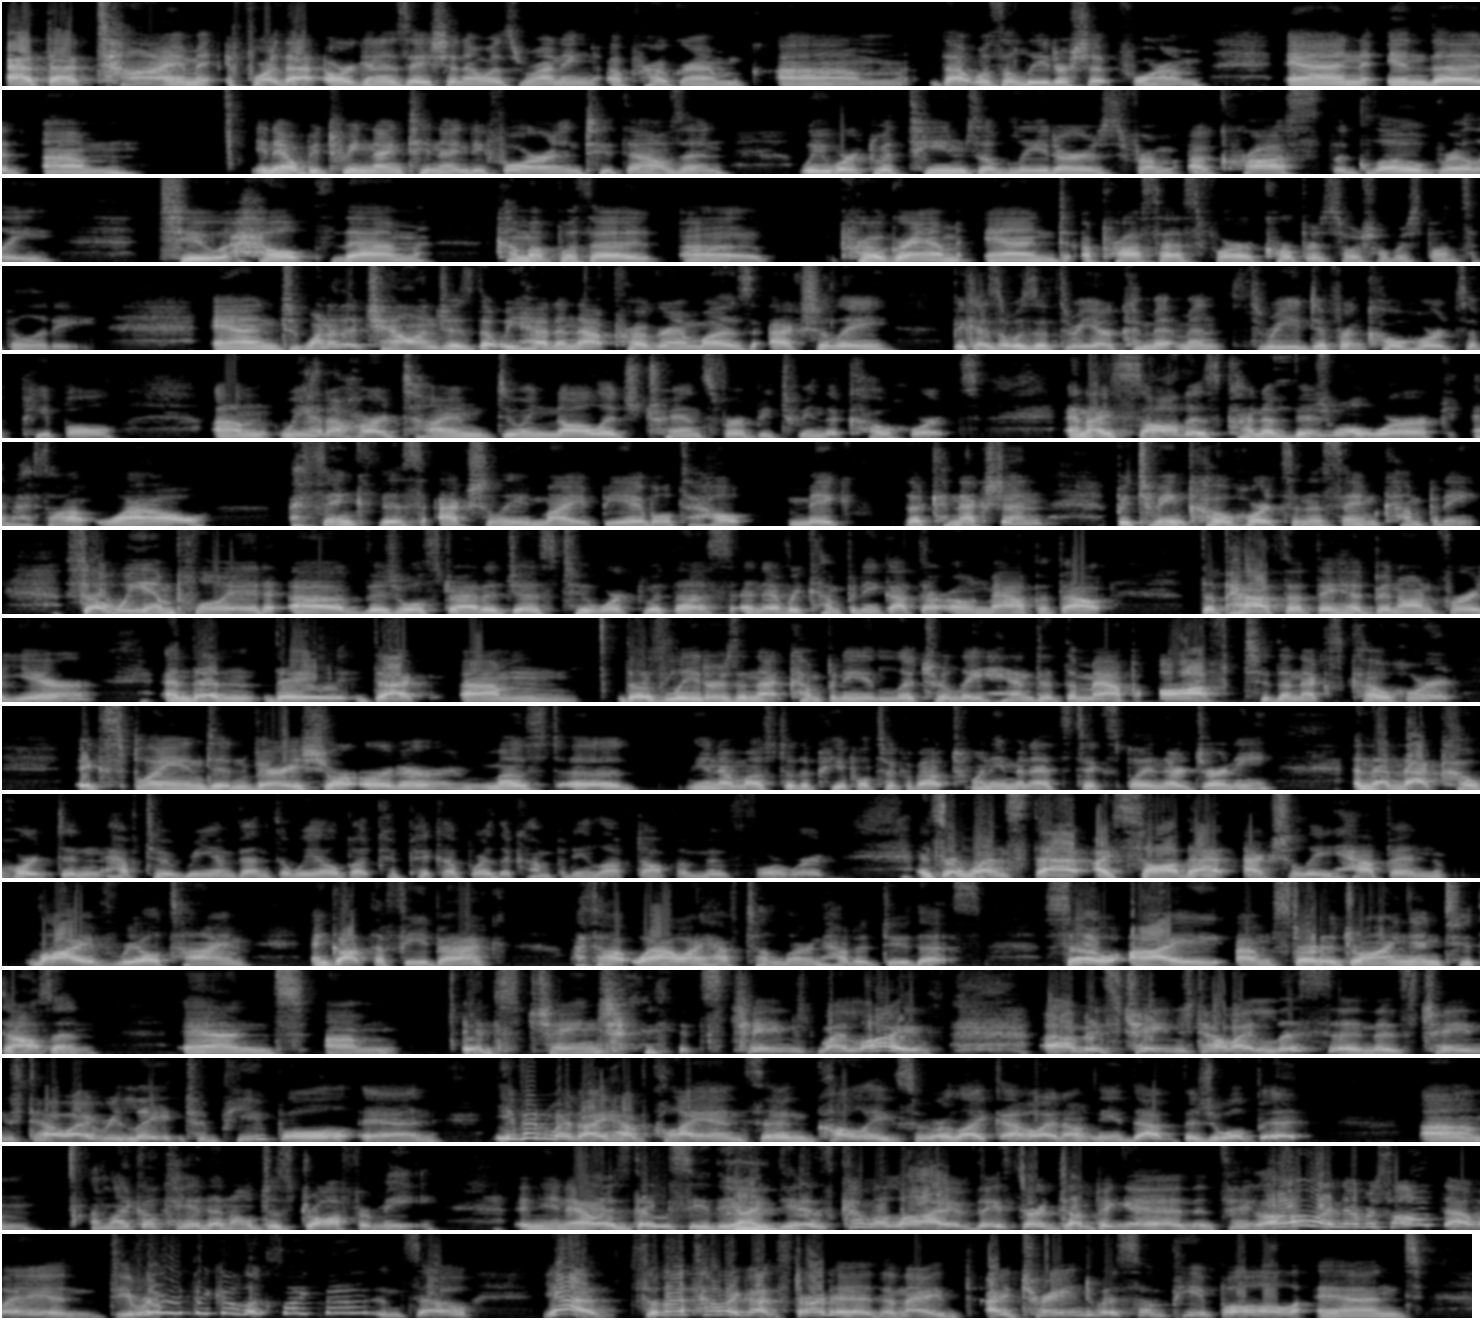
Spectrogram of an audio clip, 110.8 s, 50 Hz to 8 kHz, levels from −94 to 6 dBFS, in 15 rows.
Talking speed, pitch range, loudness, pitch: 185 wpm, 145-200 Hz, -22 LUFS, 165 Hz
